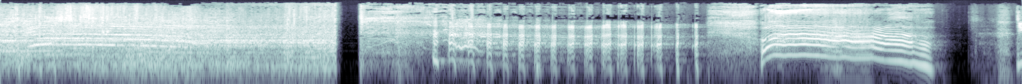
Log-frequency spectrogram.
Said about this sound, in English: they just took his scream from last episode and added reverb onto it. They're uh, like, eh, "…, you don't need to do it again. We'll just we'll just loop it."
